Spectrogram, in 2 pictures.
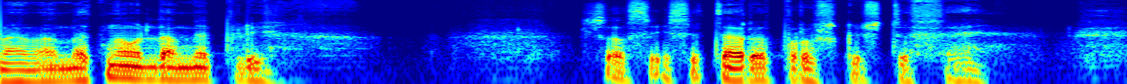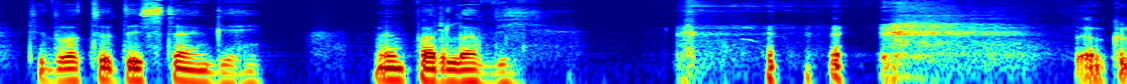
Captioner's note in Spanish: risas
